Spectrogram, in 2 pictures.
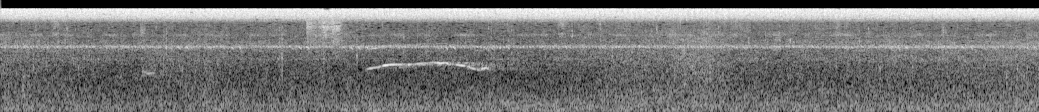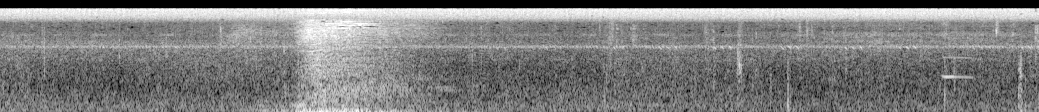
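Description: Gentle waves lap softly against a shore.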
